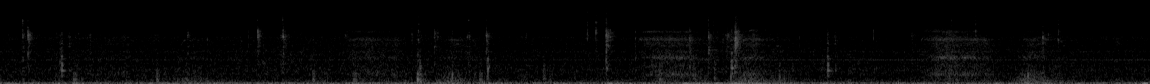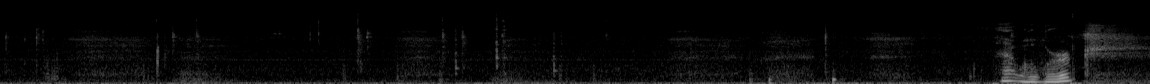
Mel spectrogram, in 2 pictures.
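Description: Blocks click softly as they are placed.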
